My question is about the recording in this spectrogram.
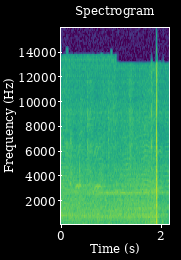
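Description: Steady stadium crowd noise, with one sharp crack of a cricket bat striking the ball near the end.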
